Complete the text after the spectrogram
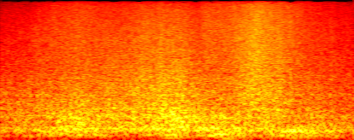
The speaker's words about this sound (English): Out at the tip of Punta Tombo, a spit of old lava juts into the sea. A blowhole in the rock collects the surf and casts it up into the air, like a metronome keeping geologic time.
